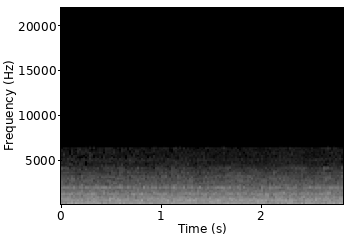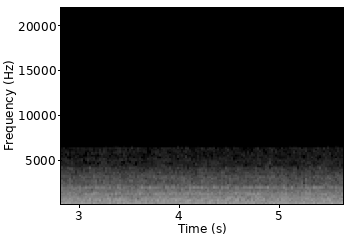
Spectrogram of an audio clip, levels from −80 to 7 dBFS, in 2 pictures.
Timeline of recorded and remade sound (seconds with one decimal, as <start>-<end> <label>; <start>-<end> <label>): 0.0-1.2 recorded; 1.2-2.6 remade; 2.6-5.6 recorded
